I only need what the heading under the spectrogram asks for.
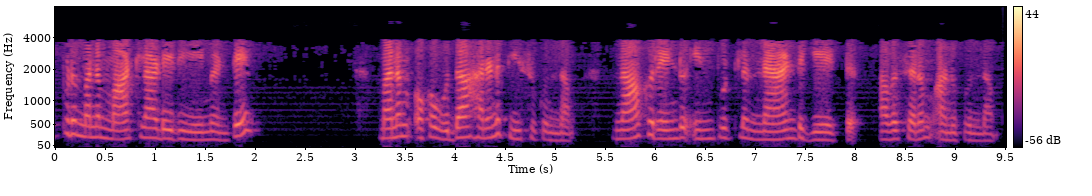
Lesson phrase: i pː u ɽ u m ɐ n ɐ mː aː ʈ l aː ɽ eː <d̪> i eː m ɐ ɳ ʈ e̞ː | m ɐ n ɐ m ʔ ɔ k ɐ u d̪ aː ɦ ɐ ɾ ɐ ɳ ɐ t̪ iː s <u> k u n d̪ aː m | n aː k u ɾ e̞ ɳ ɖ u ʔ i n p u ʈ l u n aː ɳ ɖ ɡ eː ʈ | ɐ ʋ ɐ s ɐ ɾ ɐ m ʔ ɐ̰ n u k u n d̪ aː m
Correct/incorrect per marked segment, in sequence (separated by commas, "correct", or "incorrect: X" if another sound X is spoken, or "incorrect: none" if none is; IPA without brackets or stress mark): correct, correct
